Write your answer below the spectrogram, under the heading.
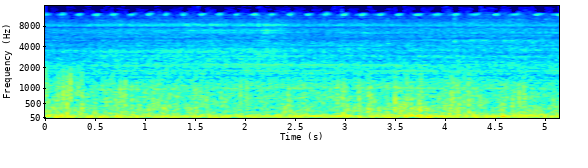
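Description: A vehicle driving along a road: a steady low engine hum under an even rushing noise of tyres and air.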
